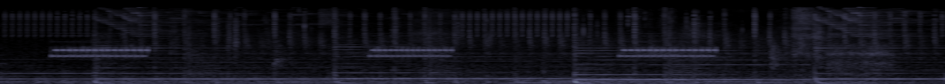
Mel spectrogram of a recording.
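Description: An incoming call sets a phone ringing in repeated electronic trill bursts at steady intervals over a sustained tonal background, clear and fairly close, with no talking.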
